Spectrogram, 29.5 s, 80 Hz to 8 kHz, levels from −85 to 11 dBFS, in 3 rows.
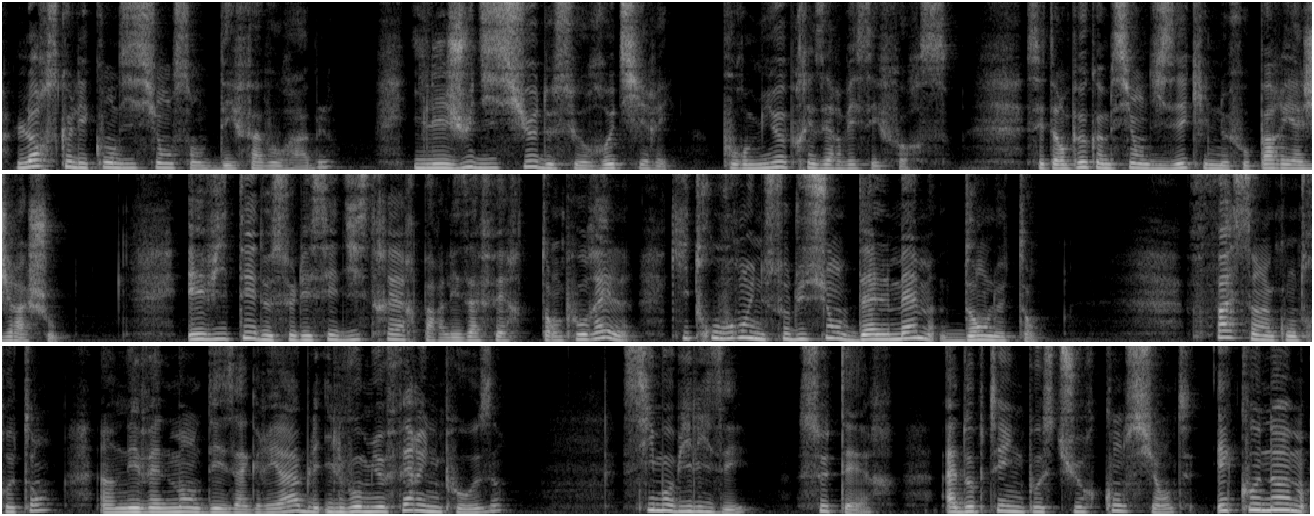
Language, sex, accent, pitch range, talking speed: French, female, French, 180-235 Hz, 140 wpm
